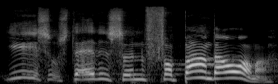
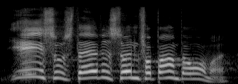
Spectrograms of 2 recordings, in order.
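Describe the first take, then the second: First: Higher-pitched pleading call. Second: Higher, louder pleading shout. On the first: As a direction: call out to Jesus as he passes by. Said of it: "Og så råber han ellers". (bønfaldende råb) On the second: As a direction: shout over the crowd that tries to hush you. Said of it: "råber han bare endnu højere". (højere, råbende bøn) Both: Retold or imitated.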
